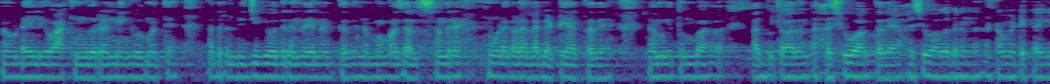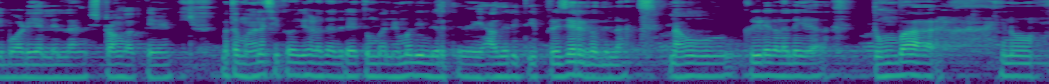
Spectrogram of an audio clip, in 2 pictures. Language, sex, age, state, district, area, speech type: Kannada, male, 18-30, Karnataka, Yadgir, rural, spontaneous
